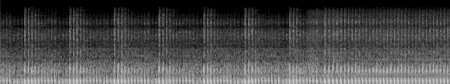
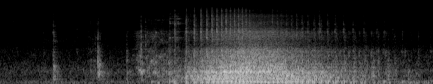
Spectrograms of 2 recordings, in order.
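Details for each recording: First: Small engine on a pressure washer, part of a used equipment lot, water hooked up and purged: a few rapid pulling chuffs, then it catches and settles into a steady, even drone with no misses; normal running. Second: Push mower from a $75 equipment lot, started after a few pulls: it swells and sags and won't hold a steady governed speed, sounding lean and fuel-starved; owner suspects a swollen needle and seat or a restricted fuel line; possible fix is a carb swap.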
